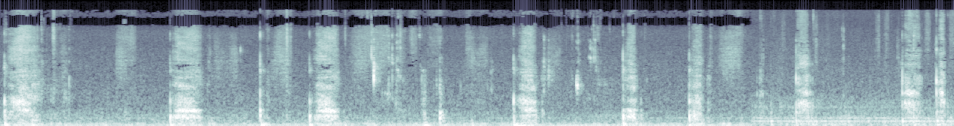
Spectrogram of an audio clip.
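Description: A stylus taps and scratches on a tablet's glass surface.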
